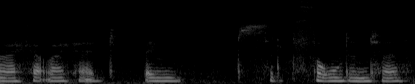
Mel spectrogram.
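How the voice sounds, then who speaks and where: A woman speaks with a very deep, low pitch and a dark, mellow tone. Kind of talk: casual talk to camera. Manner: monotone.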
